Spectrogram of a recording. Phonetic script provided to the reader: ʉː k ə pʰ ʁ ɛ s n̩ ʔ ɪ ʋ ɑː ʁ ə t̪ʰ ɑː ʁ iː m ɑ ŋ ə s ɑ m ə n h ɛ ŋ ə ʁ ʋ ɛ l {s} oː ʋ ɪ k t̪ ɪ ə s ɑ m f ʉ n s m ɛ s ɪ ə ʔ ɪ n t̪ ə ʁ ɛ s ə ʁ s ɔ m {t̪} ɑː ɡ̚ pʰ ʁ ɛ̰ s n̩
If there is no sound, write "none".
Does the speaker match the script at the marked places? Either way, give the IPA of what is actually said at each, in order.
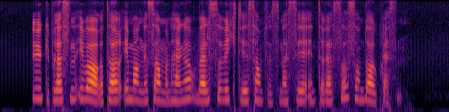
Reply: s, d̪

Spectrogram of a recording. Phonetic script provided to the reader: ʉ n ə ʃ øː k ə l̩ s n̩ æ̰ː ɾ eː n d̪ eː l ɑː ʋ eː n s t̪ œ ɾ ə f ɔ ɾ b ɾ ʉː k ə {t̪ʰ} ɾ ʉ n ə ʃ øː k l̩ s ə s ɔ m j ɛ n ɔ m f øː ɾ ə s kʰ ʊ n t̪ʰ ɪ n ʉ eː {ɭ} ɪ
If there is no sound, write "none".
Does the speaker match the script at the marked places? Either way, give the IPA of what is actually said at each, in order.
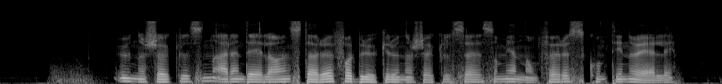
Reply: none, ɭ

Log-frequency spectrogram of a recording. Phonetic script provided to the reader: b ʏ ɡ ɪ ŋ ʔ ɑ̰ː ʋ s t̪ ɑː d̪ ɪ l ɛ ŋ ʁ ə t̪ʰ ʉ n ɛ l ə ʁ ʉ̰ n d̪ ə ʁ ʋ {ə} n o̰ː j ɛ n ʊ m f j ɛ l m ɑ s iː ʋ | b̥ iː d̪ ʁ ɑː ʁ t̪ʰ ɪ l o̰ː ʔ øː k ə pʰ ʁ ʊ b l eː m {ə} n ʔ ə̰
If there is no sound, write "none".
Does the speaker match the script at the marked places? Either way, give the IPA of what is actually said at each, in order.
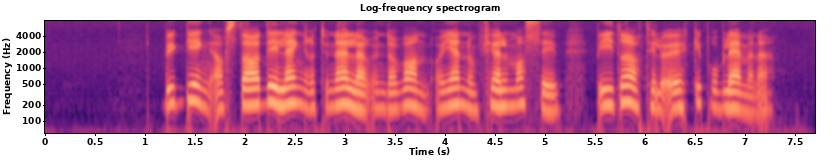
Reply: ɑ, ə

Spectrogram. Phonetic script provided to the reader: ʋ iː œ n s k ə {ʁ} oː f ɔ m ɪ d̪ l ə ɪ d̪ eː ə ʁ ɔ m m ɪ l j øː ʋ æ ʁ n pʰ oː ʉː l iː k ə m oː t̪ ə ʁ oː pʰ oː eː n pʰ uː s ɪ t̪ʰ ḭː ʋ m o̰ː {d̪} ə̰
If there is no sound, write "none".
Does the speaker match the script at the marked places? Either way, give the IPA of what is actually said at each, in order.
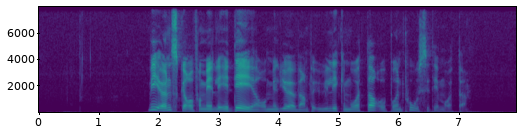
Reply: ʁ, t̪

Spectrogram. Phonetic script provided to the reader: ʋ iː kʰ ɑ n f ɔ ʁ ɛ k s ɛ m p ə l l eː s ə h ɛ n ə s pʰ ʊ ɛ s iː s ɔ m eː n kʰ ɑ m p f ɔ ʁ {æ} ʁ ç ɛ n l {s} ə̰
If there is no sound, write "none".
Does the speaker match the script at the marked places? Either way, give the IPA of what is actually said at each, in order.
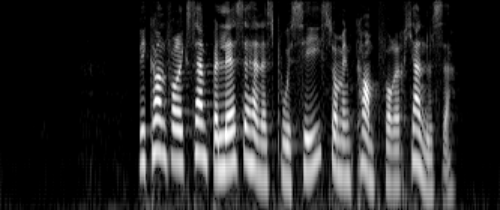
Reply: æ, s

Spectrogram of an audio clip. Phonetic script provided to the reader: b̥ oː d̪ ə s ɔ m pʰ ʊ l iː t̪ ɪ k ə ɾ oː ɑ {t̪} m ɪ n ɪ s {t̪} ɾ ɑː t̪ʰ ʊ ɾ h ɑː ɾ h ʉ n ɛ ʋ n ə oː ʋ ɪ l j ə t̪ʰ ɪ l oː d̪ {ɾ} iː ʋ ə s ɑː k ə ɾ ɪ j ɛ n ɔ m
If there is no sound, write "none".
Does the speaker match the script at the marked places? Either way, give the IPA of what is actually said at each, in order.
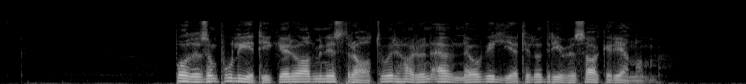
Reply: d̪, t̪, ɾ

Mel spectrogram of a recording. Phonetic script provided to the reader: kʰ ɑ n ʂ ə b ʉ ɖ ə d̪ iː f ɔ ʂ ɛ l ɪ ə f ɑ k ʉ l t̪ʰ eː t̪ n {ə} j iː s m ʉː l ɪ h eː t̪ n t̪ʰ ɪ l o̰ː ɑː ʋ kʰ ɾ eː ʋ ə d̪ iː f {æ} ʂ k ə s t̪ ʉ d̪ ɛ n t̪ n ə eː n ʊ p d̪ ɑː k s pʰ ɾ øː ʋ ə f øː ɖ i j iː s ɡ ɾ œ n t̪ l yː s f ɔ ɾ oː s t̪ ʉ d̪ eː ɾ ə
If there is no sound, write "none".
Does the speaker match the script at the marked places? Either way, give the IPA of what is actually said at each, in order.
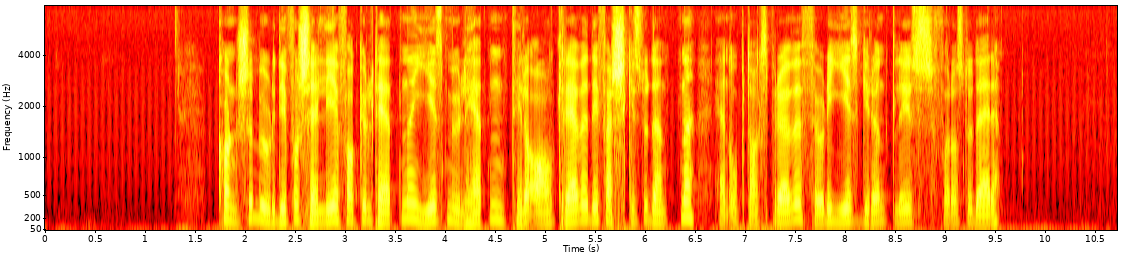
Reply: ə, æ

